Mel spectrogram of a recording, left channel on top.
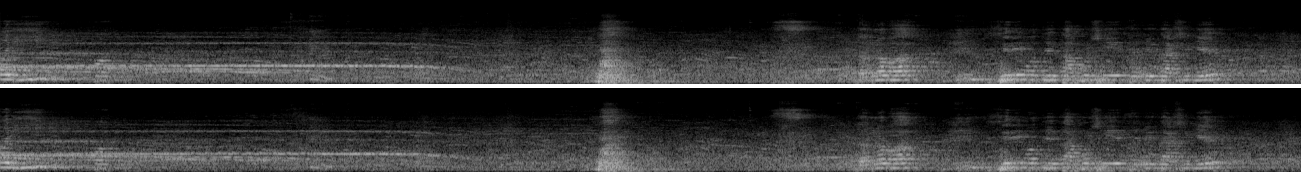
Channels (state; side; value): normal; both; correlation 0.63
